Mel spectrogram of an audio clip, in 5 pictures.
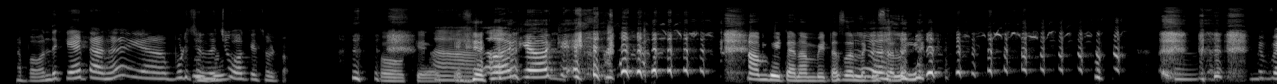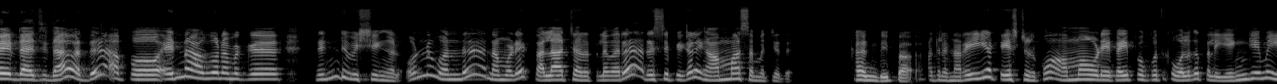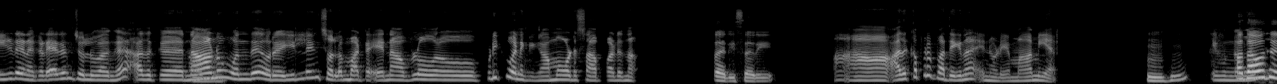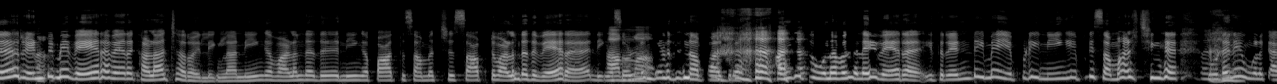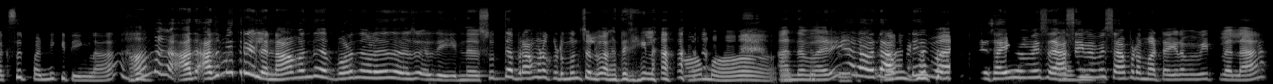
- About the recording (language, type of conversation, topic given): Tamil, podcast, இந்த ரெசிபியின் ரகசியம் என்ன?
- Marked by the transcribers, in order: laugh; laughing while speaking: "அ, ஒகே ஒகே!"; laugh; chuckle; other noise; in English: "ரெசிபிகள்"; in English: "டேஸ்ட்"; drawn out: "அவ்ளோ"; other background noise; laugh; chuckle; in English: "அக்செப்ட்"; chuckle; drawn out: "ஆமா"; laughing while speaking: "தெரியுங்களா?"; chuckle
